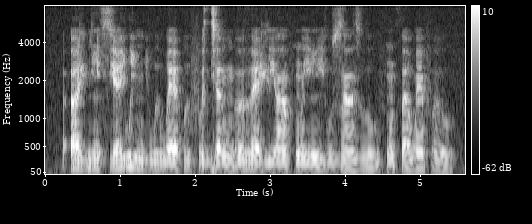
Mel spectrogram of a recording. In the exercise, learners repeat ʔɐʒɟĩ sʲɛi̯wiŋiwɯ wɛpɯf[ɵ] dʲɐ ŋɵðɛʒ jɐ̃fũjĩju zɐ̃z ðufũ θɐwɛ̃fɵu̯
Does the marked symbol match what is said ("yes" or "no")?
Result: yes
